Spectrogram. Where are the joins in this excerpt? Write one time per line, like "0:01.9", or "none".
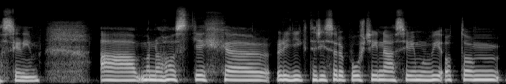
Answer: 0:00.9

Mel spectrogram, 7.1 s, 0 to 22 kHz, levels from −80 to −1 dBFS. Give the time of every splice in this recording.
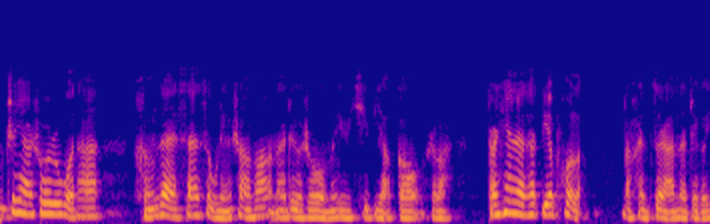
0:04.6

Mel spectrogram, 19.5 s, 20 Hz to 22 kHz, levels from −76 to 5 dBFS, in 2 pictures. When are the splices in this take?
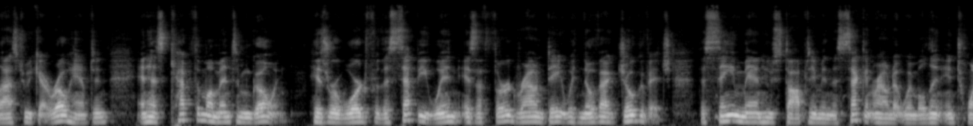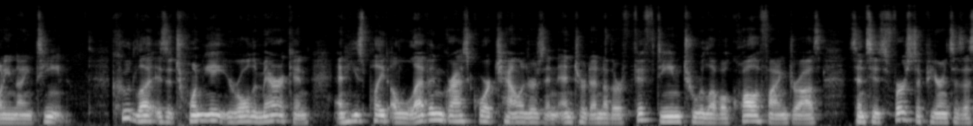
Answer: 0:03.0
0:10.8

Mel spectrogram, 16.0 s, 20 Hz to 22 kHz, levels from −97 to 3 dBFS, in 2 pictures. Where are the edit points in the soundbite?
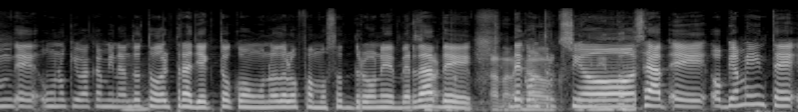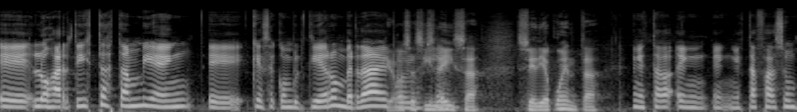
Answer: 0:06.3
0:11.8
0:14.3

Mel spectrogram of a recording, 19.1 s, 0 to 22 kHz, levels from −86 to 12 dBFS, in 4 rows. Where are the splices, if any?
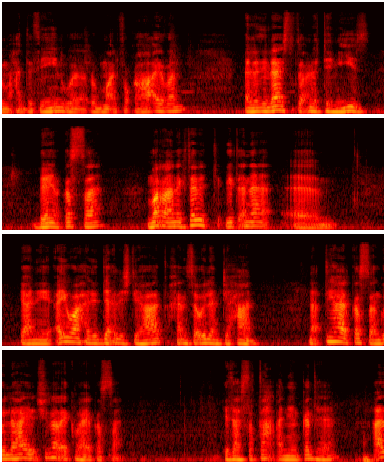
0:17.1

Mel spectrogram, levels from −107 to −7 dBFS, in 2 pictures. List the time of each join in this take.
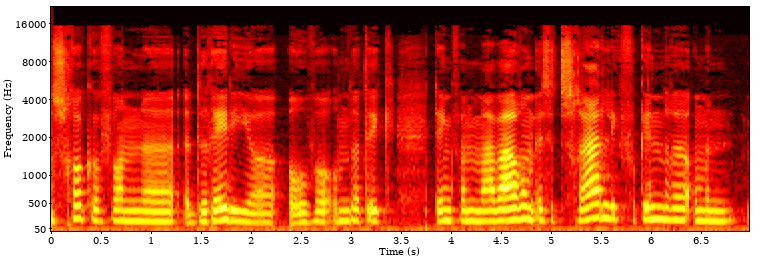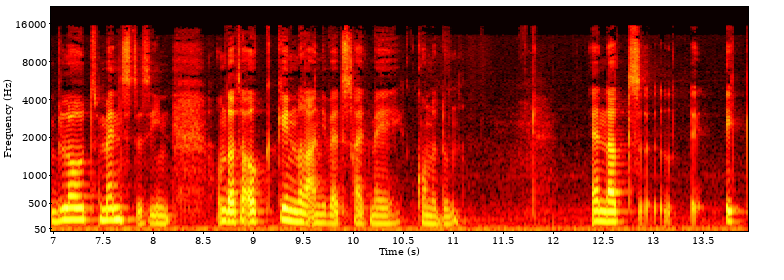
0:08.5

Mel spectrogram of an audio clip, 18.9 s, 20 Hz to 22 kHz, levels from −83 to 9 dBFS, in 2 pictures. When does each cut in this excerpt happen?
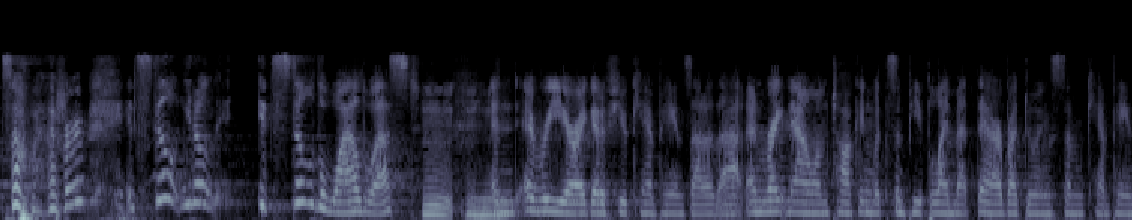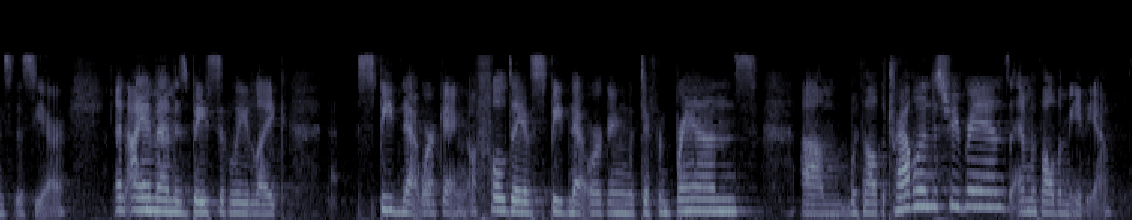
0:03.8

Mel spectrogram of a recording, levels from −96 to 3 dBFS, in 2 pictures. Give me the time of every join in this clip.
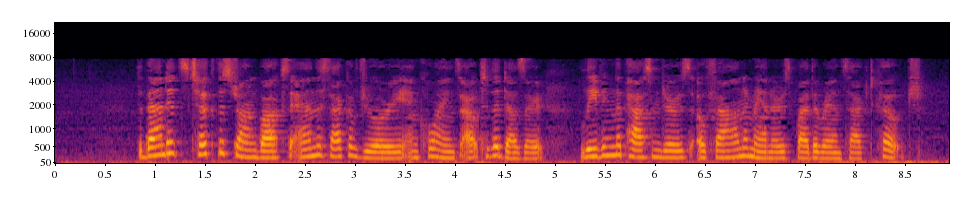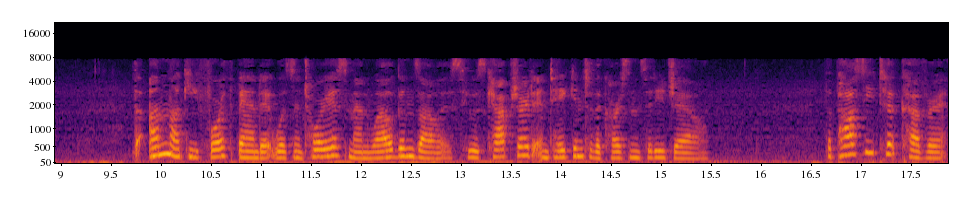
0:09.6
0:16.6

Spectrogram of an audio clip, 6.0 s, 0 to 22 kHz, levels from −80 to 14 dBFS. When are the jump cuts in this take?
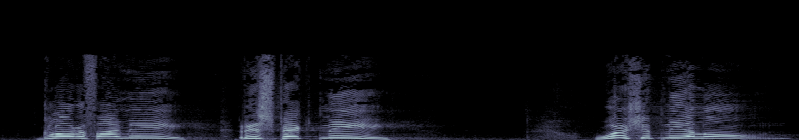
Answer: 0:01.6

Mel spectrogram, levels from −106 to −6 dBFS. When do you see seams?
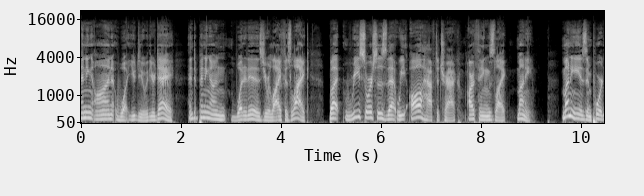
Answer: none

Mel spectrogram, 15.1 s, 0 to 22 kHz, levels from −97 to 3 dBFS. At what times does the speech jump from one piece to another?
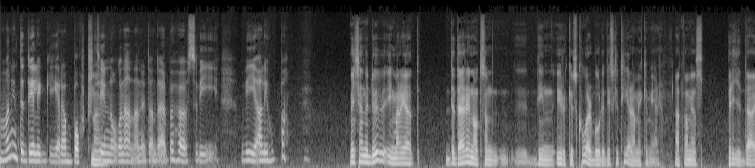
0:13.4

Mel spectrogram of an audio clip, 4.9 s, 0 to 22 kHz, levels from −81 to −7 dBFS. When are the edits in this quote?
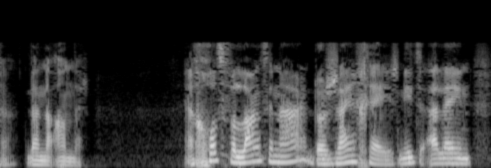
none

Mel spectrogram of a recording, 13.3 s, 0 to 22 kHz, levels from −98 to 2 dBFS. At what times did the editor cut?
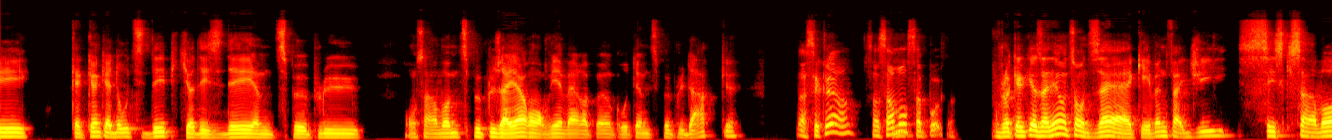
0:09.4

